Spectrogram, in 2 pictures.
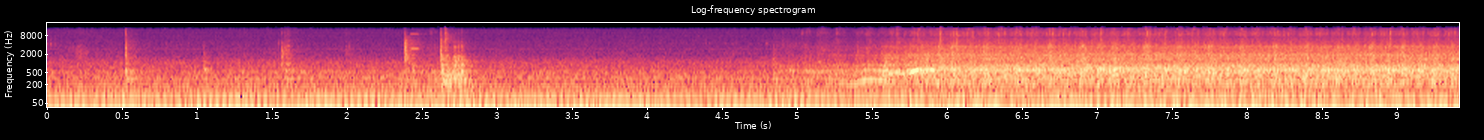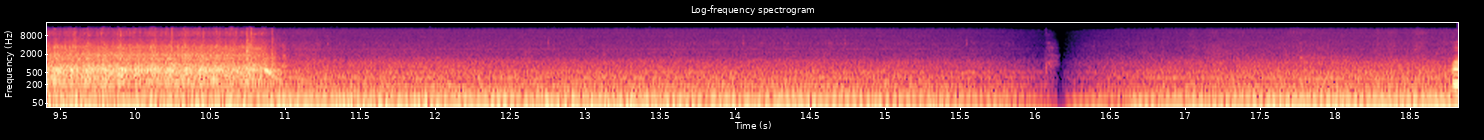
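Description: A Lion The Style 50 home sewing machine stitches a zigzag pattern: a few light clicks, then about five seconds of fast, even mechanical chatter at close range before it stops.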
